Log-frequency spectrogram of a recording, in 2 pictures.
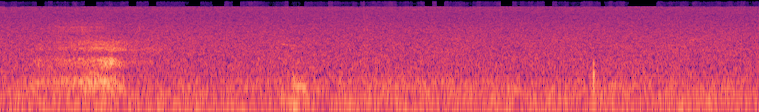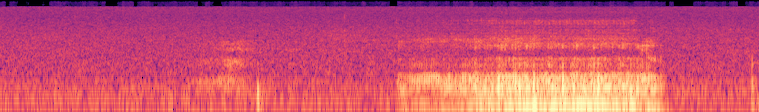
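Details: Sleeping Dogue de Bordeaux (French Mastiff): soft breathing noises, then one long, deep, rumbling snore; snoring.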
